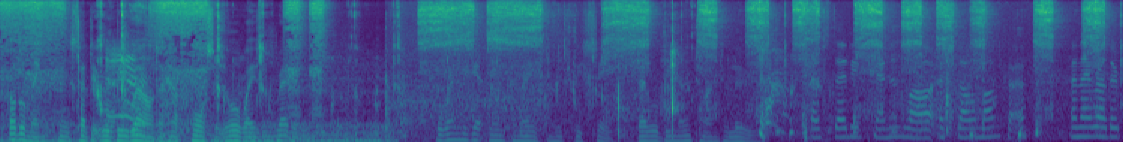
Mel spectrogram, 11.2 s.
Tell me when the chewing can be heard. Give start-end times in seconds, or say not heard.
0.7-10.7.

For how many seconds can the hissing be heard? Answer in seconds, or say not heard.
11 s.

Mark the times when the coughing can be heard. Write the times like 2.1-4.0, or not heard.
1.1-1.6, 7.4-8.2.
